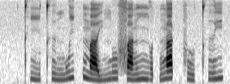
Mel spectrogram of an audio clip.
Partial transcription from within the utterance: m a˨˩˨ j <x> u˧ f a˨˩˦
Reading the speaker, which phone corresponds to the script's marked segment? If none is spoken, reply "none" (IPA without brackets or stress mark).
ŋ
